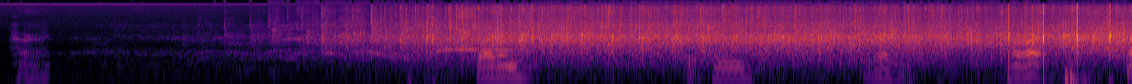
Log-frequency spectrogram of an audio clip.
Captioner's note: applause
